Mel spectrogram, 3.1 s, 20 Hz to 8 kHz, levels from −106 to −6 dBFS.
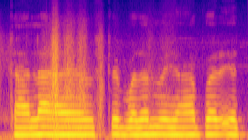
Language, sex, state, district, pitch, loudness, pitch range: Hindi, male, Punjab, Fazilka, 155 Hz, -13 LUFS, 155-160 Hz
